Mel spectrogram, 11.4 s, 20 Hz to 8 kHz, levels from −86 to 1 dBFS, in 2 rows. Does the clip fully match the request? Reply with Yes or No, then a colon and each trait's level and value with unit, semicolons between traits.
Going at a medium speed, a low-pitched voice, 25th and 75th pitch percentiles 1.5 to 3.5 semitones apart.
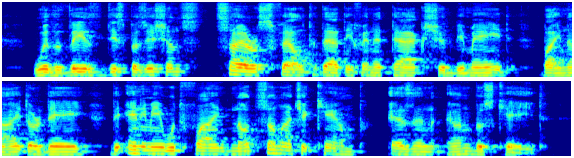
Yes: average, 145 wpm; low, 115 Hz; average, 2.9 semitones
